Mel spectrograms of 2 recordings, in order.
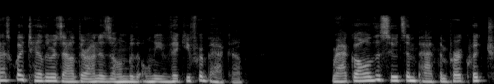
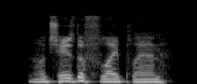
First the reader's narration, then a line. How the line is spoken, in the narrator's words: he grumbled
